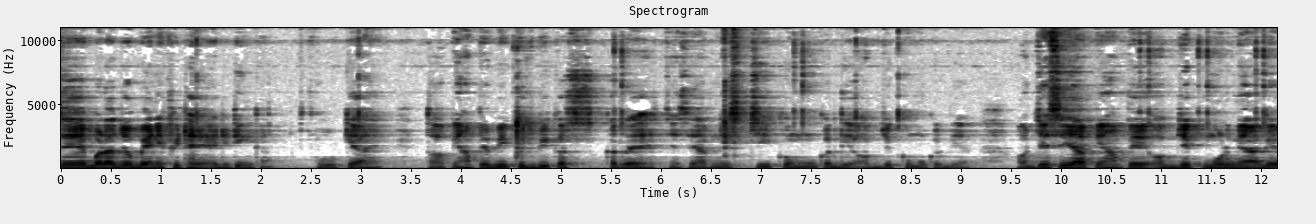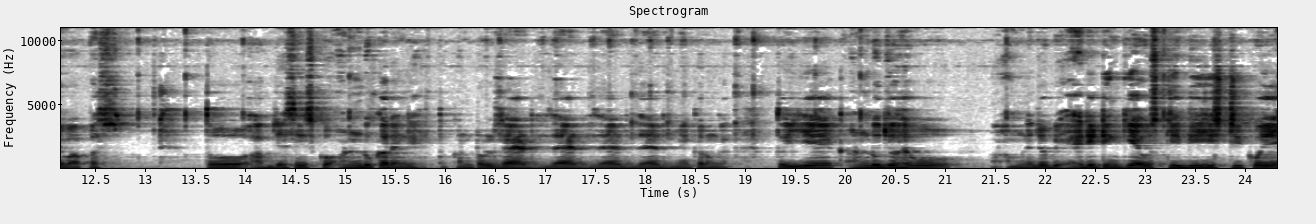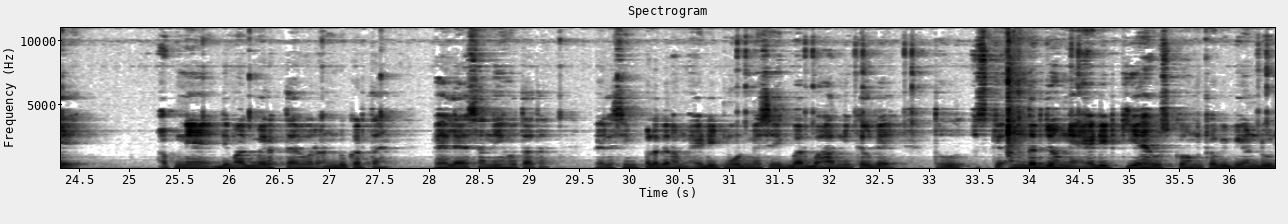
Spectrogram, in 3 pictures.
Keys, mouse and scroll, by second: 0.7-1.4 scroll up 1, 4.6 1, 5.6 click, 6.7 g, 8.0-11.5 middle drag, 11.5-13.0 drag, 13.0-31.9 middle drag, 13.7-14.0 scroll down 1, 16.5 ctrl+z, 20.4 scroll up 1, 25.0-25.8 scroll down 1, 26.5-27.0 scroll down 1, 27.8 scroll up 1, 28.4-29.0 scroll down 2, 31.9-33.4 drag, 33.8 Tab, 34.5 click, 35.7 g.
